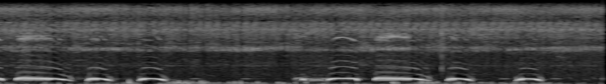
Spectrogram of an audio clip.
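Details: Spotted dove calling to attract other doves: two repeated phrases, each a long mellow coo followed by two shorter falling coos, with dull knocking sounds between them.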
